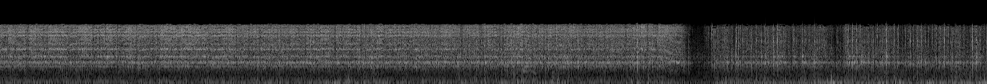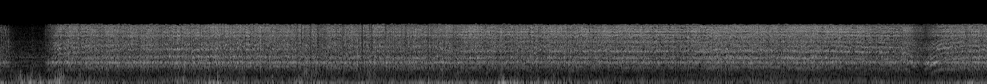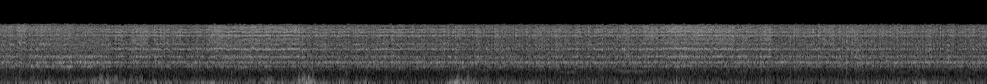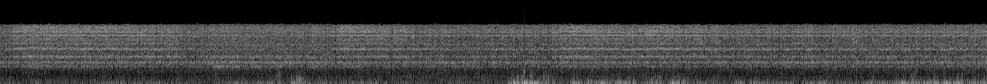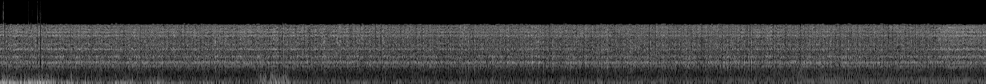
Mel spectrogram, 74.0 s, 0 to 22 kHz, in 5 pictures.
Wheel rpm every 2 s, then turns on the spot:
200, 190, 200, 200, 180, 50, 40, 50, 190, 200, 180, 180, 180, 170, 150, 200, 200, 200, 200, 200, 200, 200, 200, 200, 200, 200, 200, 200, 200, 200, 200, 200, 200, 200, 200, 200, 200.
10-14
